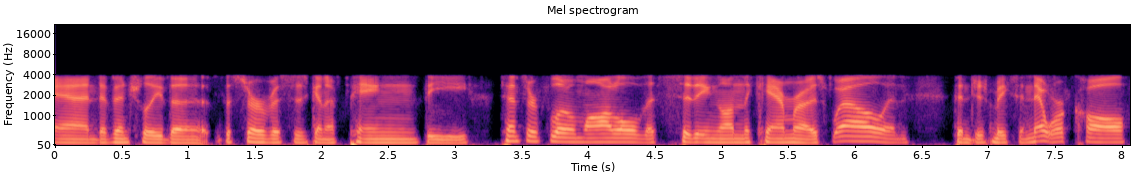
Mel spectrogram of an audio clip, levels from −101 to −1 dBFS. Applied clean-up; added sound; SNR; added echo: neural mask model Resemble Enhance denoiser.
